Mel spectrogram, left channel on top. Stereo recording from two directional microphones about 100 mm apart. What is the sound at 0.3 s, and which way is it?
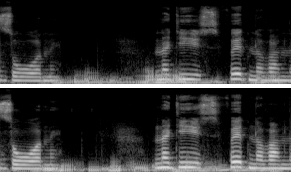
Speech, 10° right (ahead or behind).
